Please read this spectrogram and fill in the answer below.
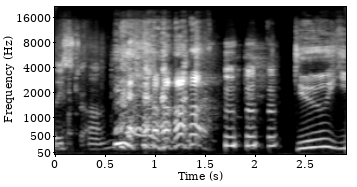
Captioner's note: laughs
